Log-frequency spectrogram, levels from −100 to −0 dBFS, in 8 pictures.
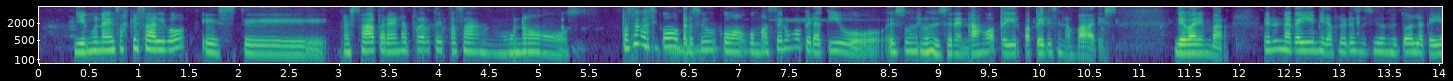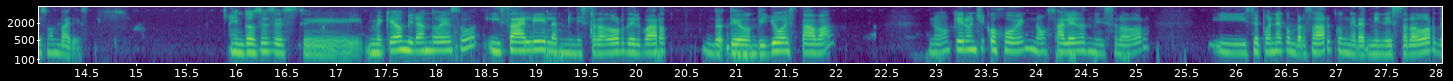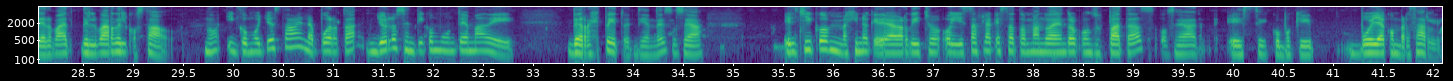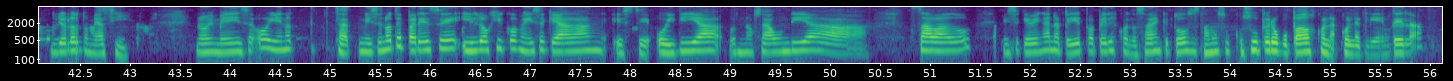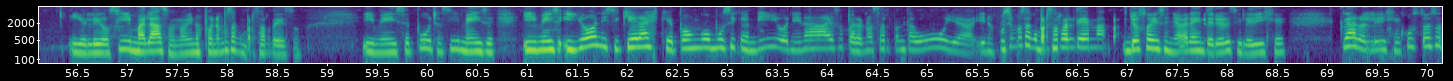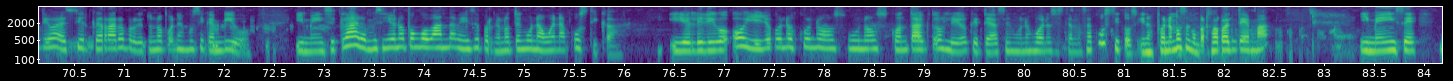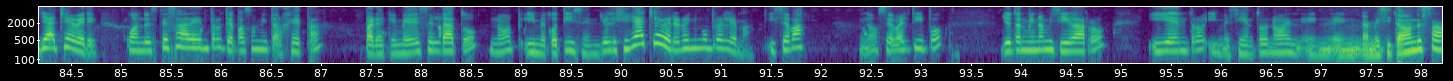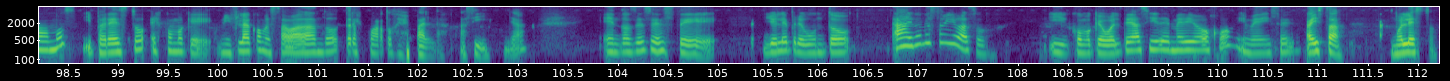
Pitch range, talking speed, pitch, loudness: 185-240 Hz, 215 wpm, 210 Hz, -26 LUFS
